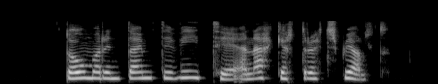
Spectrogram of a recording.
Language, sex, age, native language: Icelandic, female, 11, Icelandic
